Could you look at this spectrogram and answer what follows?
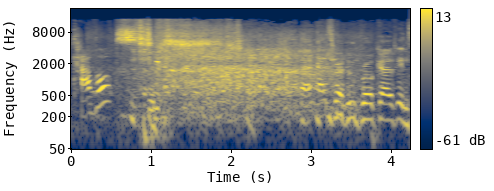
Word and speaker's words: Kavos: like Oh holidaymakers in chaos I think it's pronounced kavos Andrew who broke out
